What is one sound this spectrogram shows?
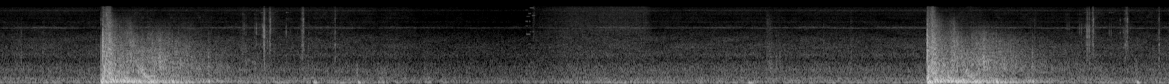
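A rifle fires a loud blast that rumbles and fades.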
